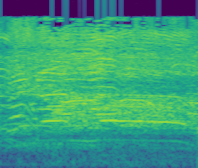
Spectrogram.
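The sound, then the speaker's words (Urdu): Crowd at an Islamic religious gathering chanting "Inshallah" in unison, one loud, sustained shout of many voices lasting about two seconds. “ایسے نہیں، ایسا زوردار انشاءاللہ کا نعرہ لگائیے”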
